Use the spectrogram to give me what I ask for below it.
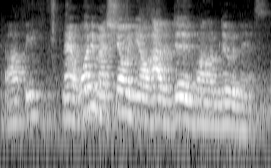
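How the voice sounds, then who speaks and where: In a classroom lecture, a man with a somewhat high voice talks a little fast, teasing the students and talking with them while he works. The recording comes from far away, picking up the room's echo and faint noise.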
